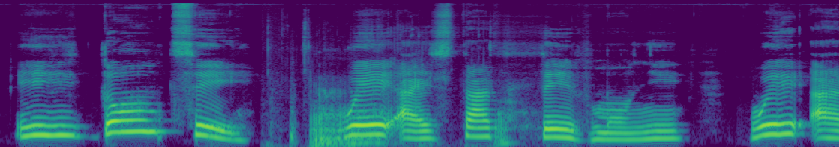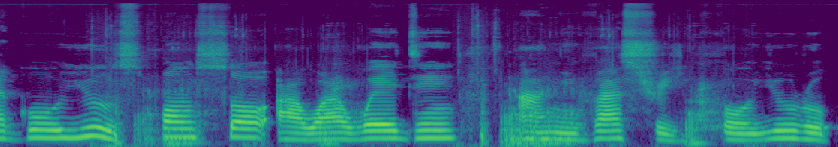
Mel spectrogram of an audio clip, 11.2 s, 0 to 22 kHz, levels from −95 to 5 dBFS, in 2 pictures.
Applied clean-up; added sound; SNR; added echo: neural mask model RNNoise.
